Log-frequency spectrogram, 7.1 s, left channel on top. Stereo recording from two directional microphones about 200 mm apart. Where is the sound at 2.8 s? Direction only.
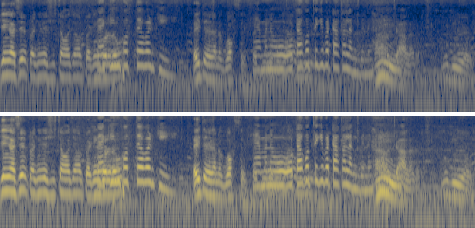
45° right (ahead or behind).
